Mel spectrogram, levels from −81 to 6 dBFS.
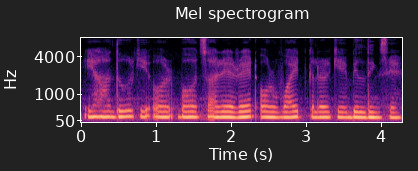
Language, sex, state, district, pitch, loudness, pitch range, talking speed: Hindi, female, Arunachal Pradesh, Longding, 190 Hz, -11 LUFS, 185-200 Hz, 180 wpm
